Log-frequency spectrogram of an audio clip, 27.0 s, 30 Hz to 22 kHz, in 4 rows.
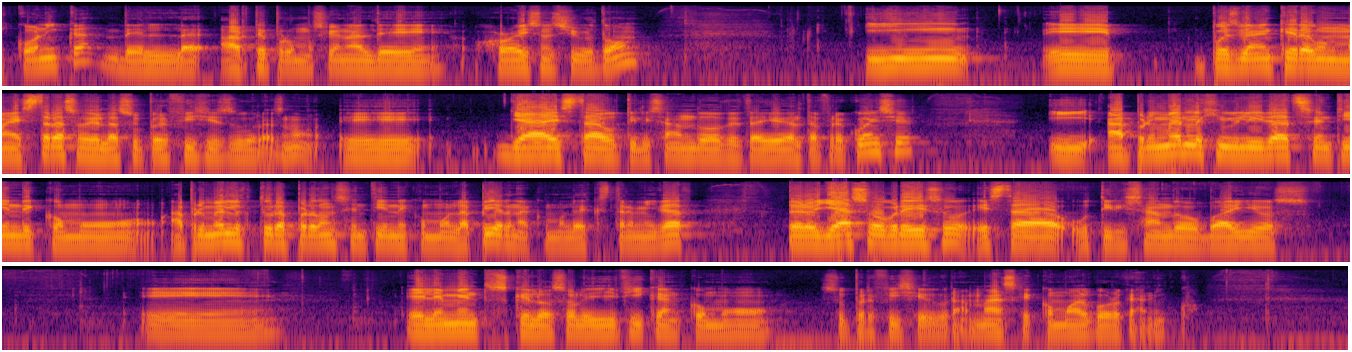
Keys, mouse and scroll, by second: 2.2 middle click, 2.2 scroll down 1, 2.6 middle click, 3.2 middle click, 3.2 scroll down 1, 4.2-4.8 scroll down 2, 5.4-5.9 scroll down 1, 6.4 scroll down 1, 7.5 scroll down 1, 8.3 scroll up 1, 8.4 scroll down 1, 8.9 scroll up 1, 9.2-9.8 scroll down 1, 10.0-10.6 scroll down 2, 11.3-11.7 scroll down 1, 16.1 scroll down 1, 16.9-17.5 scroll up 3, 18.0-18.6 scroll up 3, 19.0 middle click, 22.7 middle click, 23.1 middle click, 23.9 scroll up 3, 24.9 middle click.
